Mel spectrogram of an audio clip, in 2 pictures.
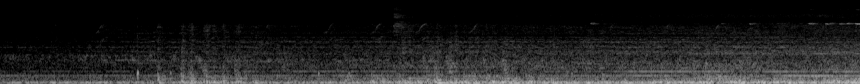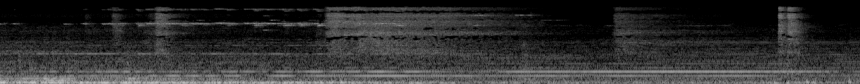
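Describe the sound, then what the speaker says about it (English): Suburban commuter train T104 pulling into platform 3 at Denistone station and later departing, a sustained rumble of wheels and motors that swells and fades, with high squeals and a ringing tone, heard from the platform. "T104 arriving into platform number 3 bound for Hornsby."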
